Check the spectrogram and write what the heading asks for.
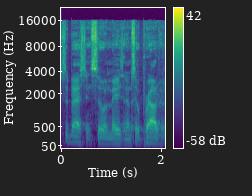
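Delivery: ordinary delivery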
